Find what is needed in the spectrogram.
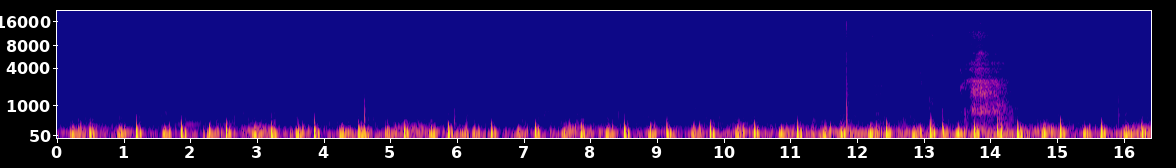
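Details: Steady, soft, low heartbeat thumps at roughly 90 a minute, with a brief rustle partway through, recorded while running in the bathroom; a quick heartbeat during exercise.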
